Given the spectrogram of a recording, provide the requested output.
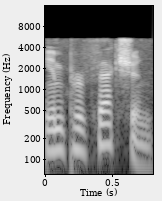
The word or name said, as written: imperfection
